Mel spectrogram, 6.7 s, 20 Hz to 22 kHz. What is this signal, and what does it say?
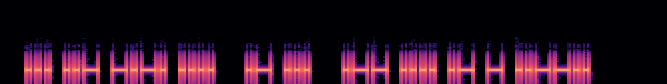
Morse code, heard as a keyed tone, about 25 wpm, 700 Hz. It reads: SUCH AS WHAT?
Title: Sentences from Top 200 Words 25wpm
